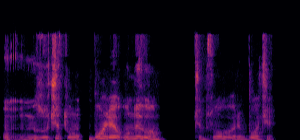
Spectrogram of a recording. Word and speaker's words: Rinpoche: То есть само по себе слово толку звучит более унылым, чем слово римпоче. Потому что римпоче, и мы там, последний у нас слог, он как бы на восходящий идет. Римпоче.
